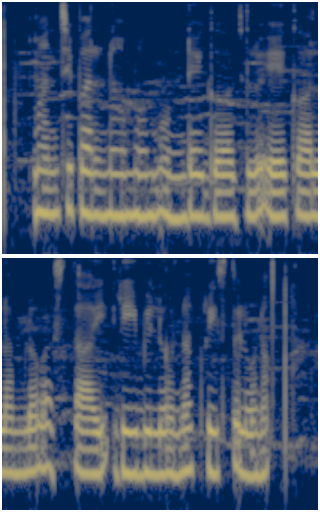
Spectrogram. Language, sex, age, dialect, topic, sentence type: Telugu, female, 25-30, Telangana, agriculture, question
